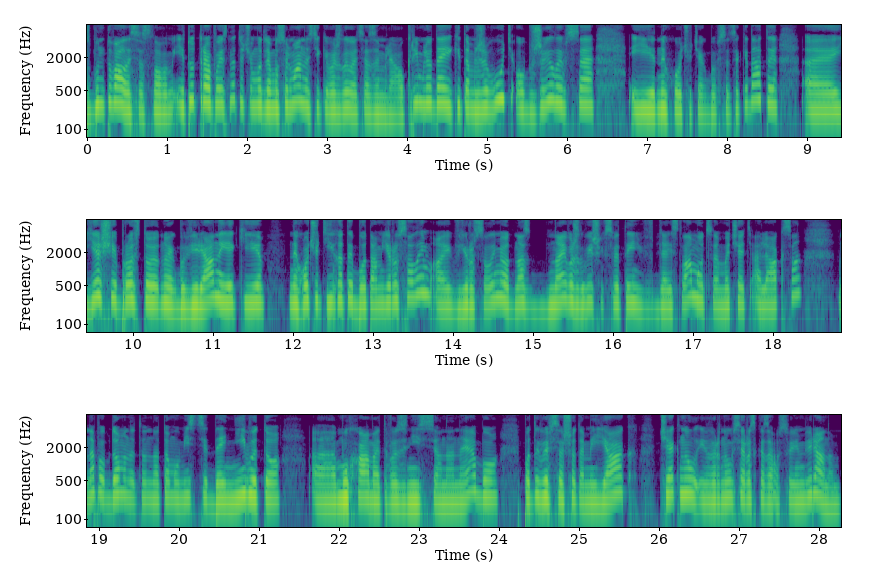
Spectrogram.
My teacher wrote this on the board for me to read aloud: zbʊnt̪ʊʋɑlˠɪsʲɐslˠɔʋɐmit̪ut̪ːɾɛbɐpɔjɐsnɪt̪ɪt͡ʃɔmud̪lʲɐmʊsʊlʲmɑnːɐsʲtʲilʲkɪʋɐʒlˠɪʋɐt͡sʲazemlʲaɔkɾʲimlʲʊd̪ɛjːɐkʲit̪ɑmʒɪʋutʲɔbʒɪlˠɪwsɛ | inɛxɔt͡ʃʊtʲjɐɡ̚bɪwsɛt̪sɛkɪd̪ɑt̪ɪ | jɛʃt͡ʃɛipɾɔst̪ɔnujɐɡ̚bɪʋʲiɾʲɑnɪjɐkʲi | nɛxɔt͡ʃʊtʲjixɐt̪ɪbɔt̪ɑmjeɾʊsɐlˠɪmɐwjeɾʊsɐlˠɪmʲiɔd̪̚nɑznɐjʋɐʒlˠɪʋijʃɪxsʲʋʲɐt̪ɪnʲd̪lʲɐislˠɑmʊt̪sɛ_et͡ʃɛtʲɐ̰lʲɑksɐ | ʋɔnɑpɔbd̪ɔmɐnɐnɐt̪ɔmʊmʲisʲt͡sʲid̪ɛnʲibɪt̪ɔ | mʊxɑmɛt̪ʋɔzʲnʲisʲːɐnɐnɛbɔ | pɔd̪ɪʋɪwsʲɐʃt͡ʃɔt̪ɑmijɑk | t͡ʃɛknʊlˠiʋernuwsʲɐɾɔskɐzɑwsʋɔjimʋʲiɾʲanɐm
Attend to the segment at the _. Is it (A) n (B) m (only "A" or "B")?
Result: B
